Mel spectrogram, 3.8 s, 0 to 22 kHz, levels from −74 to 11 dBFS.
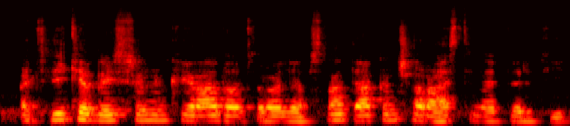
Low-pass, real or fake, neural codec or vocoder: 19.8 kHz; fake; codec, 44.1 kHz, 7.8 kbps, Pupu-Codec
